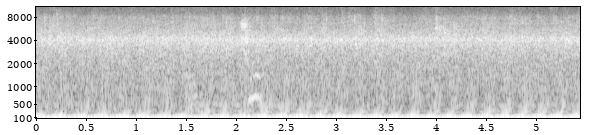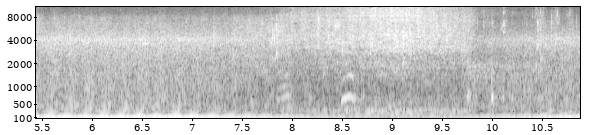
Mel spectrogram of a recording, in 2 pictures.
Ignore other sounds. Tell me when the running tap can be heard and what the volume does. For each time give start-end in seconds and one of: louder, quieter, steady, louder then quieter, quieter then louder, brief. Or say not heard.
0.0-10.8 louder.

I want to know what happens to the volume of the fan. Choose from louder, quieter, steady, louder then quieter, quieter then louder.
quieter.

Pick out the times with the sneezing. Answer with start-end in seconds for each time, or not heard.
1.4-2.4, 7.8-8.8.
